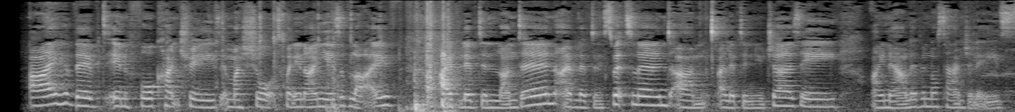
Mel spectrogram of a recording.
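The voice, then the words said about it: Mixed accent, mostly London English. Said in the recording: “my accent is a mishmash of all the places I've lived, but I'm a London girl at heart ... that's the voice she currently speaks with”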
